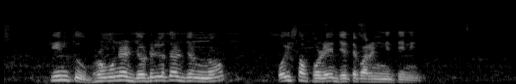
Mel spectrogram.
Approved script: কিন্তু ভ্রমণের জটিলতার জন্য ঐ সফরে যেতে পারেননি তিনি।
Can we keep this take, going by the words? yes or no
yes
